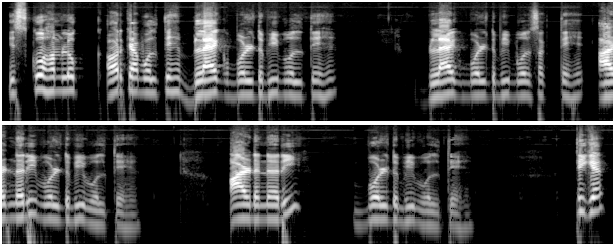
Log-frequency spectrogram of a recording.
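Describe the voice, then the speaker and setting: High, clear-voiced male engineering teacher. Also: fairly bright tone, dry recording, studio quality. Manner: repeats key terms, asks and answers his own questions. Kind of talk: classroom lecture.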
